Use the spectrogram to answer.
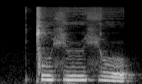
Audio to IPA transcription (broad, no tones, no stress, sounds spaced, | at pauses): ǀ u ç ɨː ç ʊ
